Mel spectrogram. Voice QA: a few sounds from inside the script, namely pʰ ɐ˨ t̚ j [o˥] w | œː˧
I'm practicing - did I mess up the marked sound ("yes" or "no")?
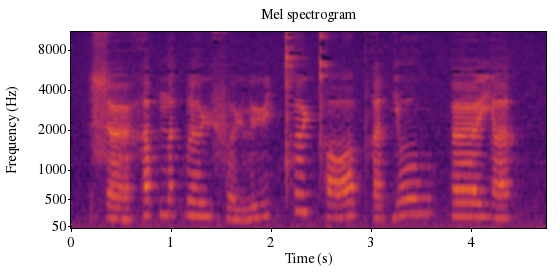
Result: no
